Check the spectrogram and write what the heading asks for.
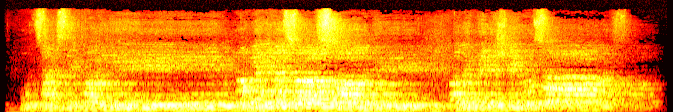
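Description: A choir singing a slow chant in long held chords that change a few times, fading out near the end.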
